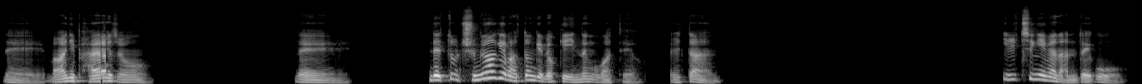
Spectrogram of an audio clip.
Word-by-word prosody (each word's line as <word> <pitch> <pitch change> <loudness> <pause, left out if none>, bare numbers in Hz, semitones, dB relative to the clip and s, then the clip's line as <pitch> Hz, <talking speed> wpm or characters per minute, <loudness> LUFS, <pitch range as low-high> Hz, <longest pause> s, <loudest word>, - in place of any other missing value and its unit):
네. 95 -4 -9
많이 140 +8 +2
봐야죠. 130 -10 +1 1.4
네. 100 -3 -4 0.8
근데 205 0 +8
좀 245 - -4
중요하게 260 +9 +4
봤던 185 +5 +1
게 - - +2
몇 130 0 -2
개 - - -1
있는 125 +2 -3
것 110 - -7
같아요. 100 -3 -9 0.3
일단 110 -3 -5 2.8
1 230 -1 -6
층이면 215 - +1
안 100 0 -3
되고 100 -3 -4
115 Hz, 175 characters per minute, -22 LUFS, 100-165 Hz, 2.8 s, 근데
